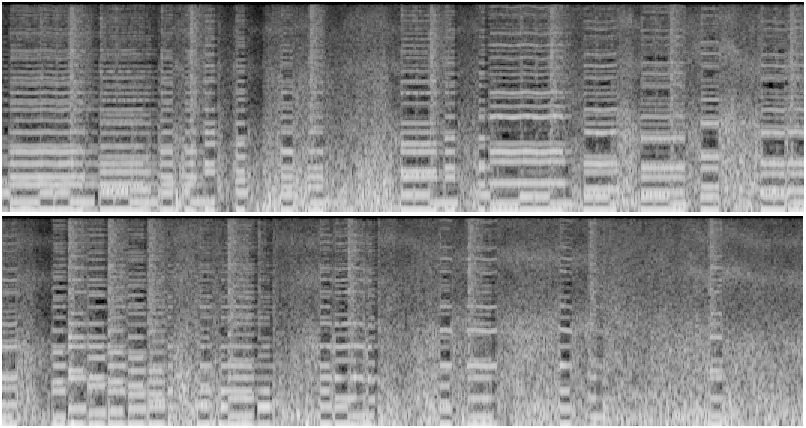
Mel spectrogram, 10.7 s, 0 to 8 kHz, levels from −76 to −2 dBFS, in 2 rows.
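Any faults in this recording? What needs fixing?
Sound chopped by the voice detector occurs five times: 1.04 to 2.66 s, 3.80 to 4.26 s, 4.56 to 5.68 s, 6.48 to 6.80 s, and 7.16 s to the end. Within each stretch, real sound alternates with synthetic noise. About 1.04 s, 0.24 s, 0.64 s, 0.24 s and 2.63 s are replaced. The likely cause is a sender voice detector gating repeatedly and inserting comfort noise. Fix it by lowering the detector's threshold and lengthening its hangover time.

Sound dropped by the voice detector occurs once, from 3.04 to 3.18 s. For those 140 ms, the sound gives way to steady noise or near silence and then returns. This likely comes from the detector judging quiet sound as background, stopping transmission, and leaving the receiver to play comfort noise. The G.722 path carries nothing above 8 kHz. Prevent this by disabling discontinuous transmission or making the detector less aggressive.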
